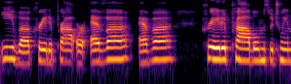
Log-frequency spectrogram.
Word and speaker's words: Eva: to like process that her name is actually pronounced ever um like never ever you know but like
